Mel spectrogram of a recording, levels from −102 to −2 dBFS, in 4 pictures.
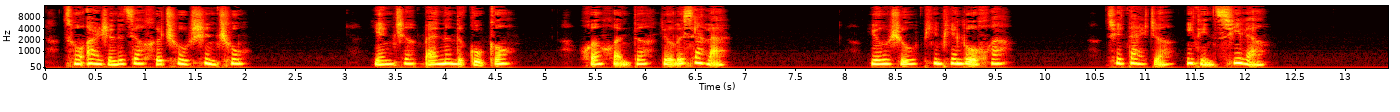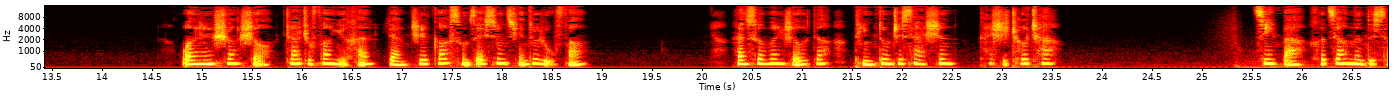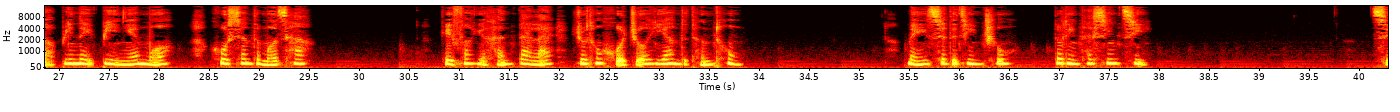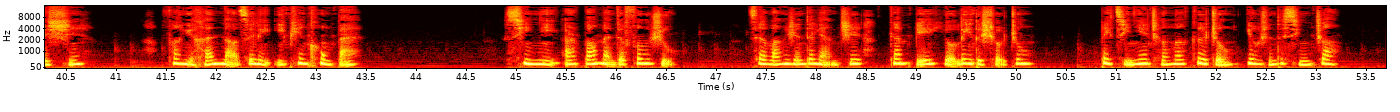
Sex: male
